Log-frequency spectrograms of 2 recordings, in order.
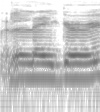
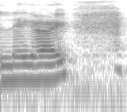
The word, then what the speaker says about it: Lego: in adelaide australia where we believe it's pronounced lego and not lego and on this channel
